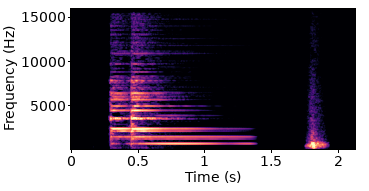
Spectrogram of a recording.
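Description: Bell-like notification ding sound effect, several ringing tones struck together a moment in and fading out over about a second, followed by a short soft thump near the end.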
